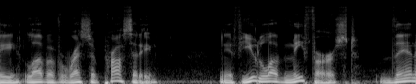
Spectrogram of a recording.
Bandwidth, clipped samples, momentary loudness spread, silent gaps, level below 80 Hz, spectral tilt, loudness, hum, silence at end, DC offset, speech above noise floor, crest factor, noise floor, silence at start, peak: 13 kHz; under 0.1%; 10 LU; none; -34 dBFS; -7.5 dB/octave; -23 LUFS; none; 0 s; under 0.1%; 26 dB; 14 dB; -47 dBFS; 0 s; -8 dBFS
